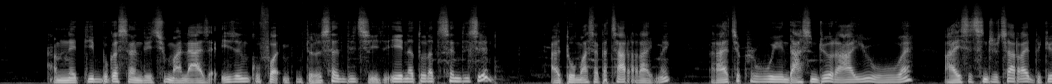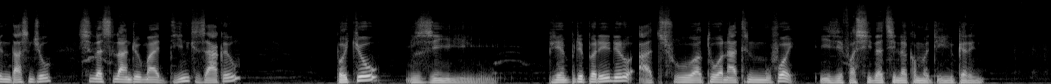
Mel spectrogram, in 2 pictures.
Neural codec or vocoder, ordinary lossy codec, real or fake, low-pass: none; none; real; 19.8 kHz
